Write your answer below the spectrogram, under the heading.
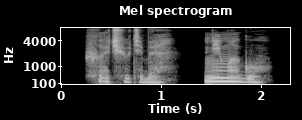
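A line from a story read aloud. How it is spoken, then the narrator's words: Husky whisper. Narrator (Russian): шепчу хрипловато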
